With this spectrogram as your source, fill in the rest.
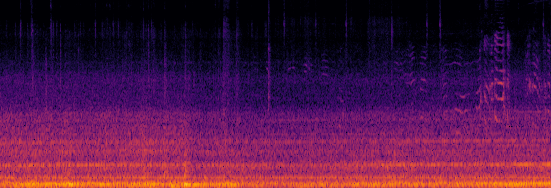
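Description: A bus engine hums steadily with a low rumble from inside the cabin.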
